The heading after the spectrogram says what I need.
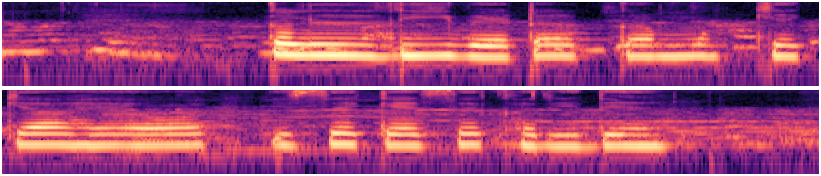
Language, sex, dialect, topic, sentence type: Hindi, female, Kanauji Braj Bhasha, agriculture, question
